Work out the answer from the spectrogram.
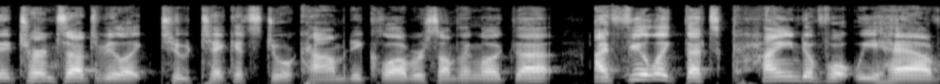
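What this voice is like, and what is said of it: Usual voice. Nothing is said of it.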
